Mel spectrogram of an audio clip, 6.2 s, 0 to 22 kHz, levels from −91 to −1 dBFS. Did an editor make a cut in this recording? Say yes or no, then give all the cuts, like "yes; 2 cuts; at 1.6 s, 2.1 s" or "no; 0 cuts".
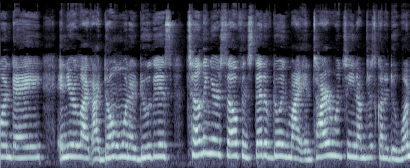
no; 0 cuts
